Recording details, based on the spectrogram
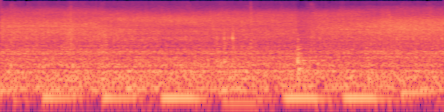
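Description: Burgers sizzling on a Pit Boss grill griddle while being flipped with a Pit Boss Big Head spatula, a steady loud crackling hiss with a low rhythmic rumble beneath and occasional faint scraping, no voices.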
